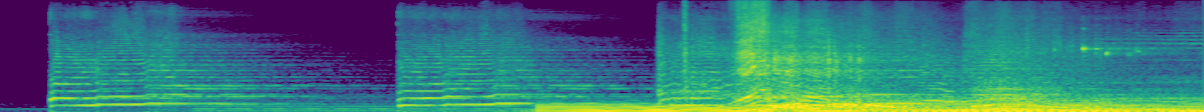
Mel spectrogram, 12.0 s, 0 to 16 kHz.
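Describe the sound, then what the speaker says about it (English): A Lamborghini Aventador's naturally aspirated V12 revs in two sharp bursts that rise in pitch, then settles into a heavy, loud, sustained roar with rumbling and crackle, close and alone without voices. "Our naturally aspirated V12 and the Aventador prove this once more."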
